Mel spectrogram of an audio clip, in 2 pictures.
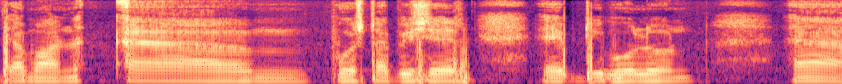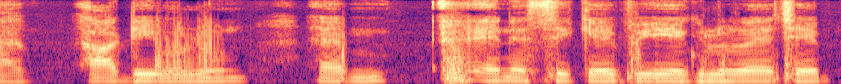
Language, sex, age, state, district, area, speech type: Bengali, male, 30-45, West Bengal, Paschim Bardhaman, urban, spontaneous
